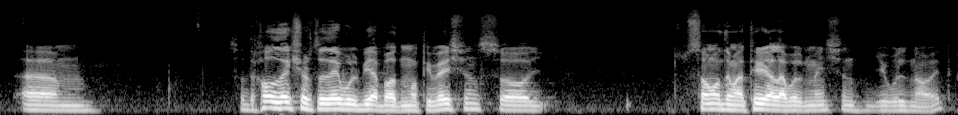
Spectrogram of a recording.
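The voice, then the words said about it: Speaks English with a noticeable accent. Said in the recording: “just use the lecture as to get used to my accent.”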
